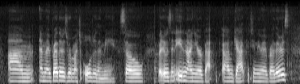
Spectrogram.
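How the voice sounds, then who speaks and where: Speaking very fast in a New York accent, a woman holds a medium pitch with fairly even intonation. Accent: New York American. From US, Brooklyn New York, Israeli home. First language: Hebrew. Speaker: singer and nurse practitioner. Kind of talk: interview.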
